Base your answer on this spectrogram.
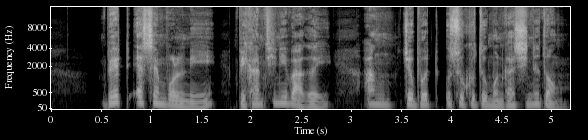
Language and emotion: Bodo, fearful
